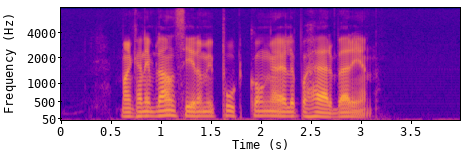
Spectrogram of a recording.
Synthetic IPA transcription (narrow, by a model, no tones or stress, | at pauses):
mankʰanɪbland̪seːd̪ɔmɪpʰʊʈːɡɔŋːa̰ɾʔɛlːəɾpʰɔɦæːɾbæ̰ɾjə̰n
